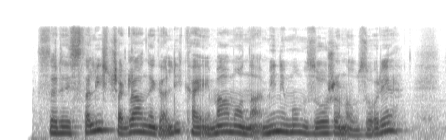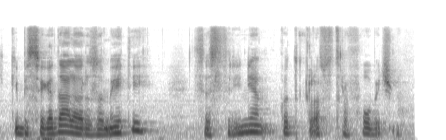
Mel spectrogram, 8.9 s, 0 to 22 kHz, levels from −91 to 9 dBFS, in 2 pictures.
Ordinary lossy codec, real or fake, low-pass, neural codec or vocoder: none; real; 10.8 kHz; none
